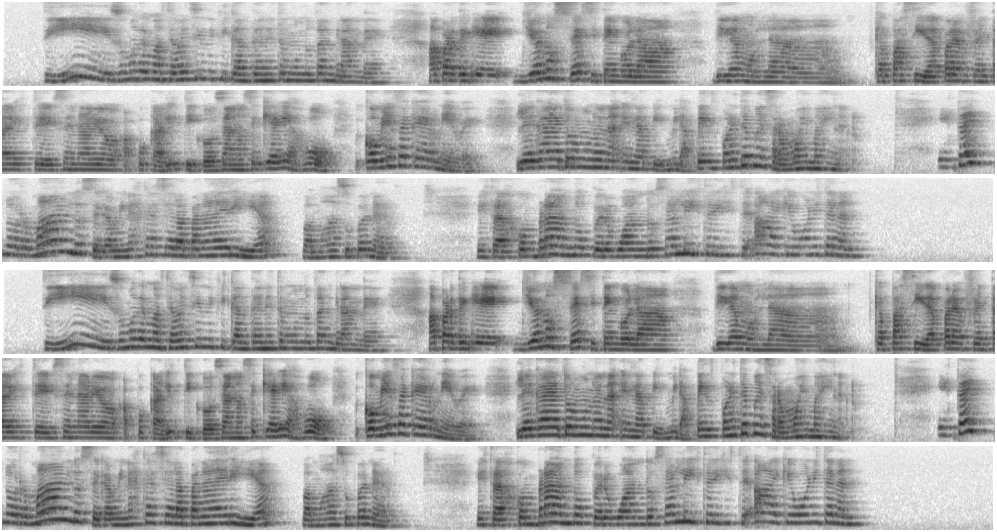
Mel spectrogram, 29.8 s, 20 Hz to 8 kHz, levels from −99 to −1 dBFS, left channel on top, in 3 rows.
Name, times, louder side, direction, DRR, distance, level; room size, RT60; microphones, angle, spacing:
voice 1, 0.4-6.7 7.1-8.5 8.7-18.4 18.9-22.6 22.9-23.8 24.3-28.4, right 3 dB, 50° right, 0.5 m, -28 dB
3.9 x 2.1 x 4.1 m
head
